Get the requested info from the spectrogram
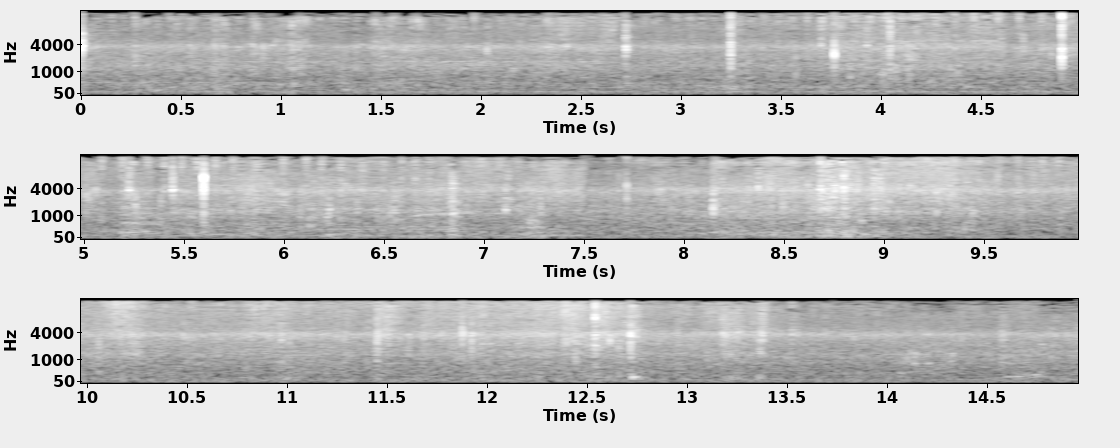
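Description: Loaded fat-tyre e-bike and cargo trailer rolling over a dirt track and into long grass and undergrowth: crunching tyres and scattered crackles and snaps of twigs and stems, loudest as it passes close about nine seconds in.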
